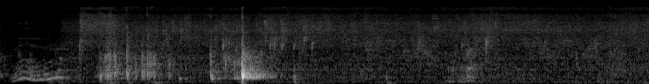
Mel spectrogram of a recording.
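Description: Kitchen faucet running steadily into the sink, with one sharp knock about two and a half seconds in, the loudest sound.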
